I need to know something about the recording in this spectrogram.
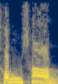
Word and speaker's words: শ্মশান: একটা চন্দ্রবিন্দু হবে যেমন শমশান না শমশান না শ্মশান কারণ তালব্য স প্রথম বর্ণ এই বর্ণের সাথে ম ফলা রয়েছে প্রথম বর্ণে ম ফলা থাকলে উচ্চারণ হয় না কিন্তু যেহেতু এটা নাসিক্য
